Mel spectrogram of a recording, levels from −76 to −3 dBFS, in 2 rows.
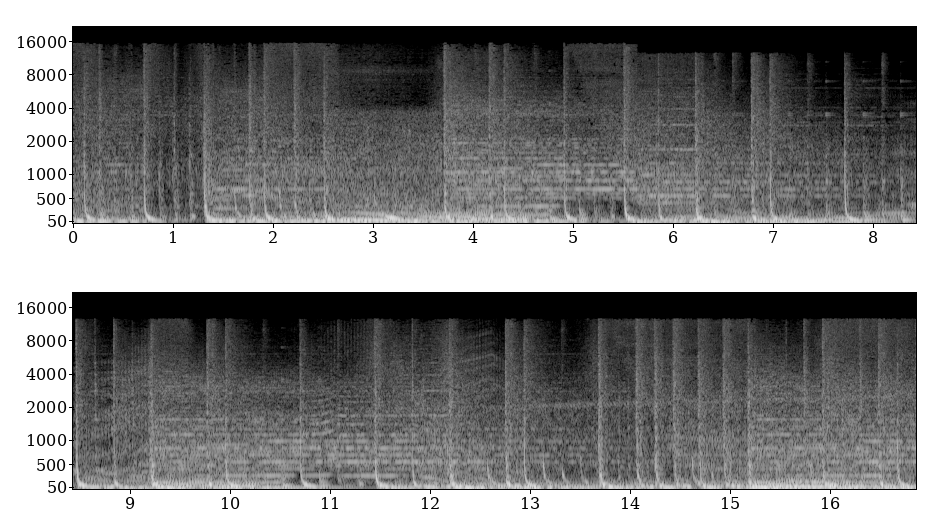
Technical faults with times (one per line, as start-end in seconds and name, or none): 5.64-16.87 section at the wrong speed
